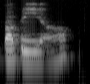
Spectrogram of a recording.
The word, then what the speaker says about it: Babi Yar: And the Russian pronunciation is Babi Yar. The Ukrainian pronunciation is Babyn Yar.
